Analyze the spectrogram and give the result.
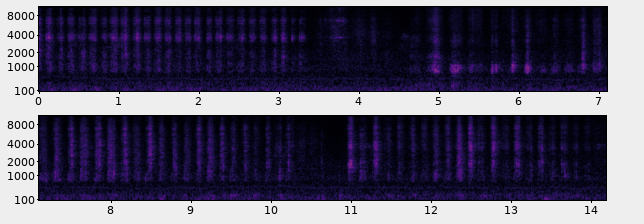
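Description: A wooden stylus scratches away the black coating around a monkey drawing on a small spiral-bound pad of black-coated scratch paper lying flat. Rapid, short strokes make a steady run of dry, bright scratching that pauses briefly partway through and then resumes.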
